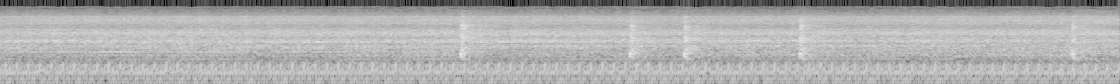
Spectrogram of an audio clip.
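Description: Bi-fold hangar door's drive motor running steadily as the door lifts, with five sharp clunks from the door mechanism in the second half.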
